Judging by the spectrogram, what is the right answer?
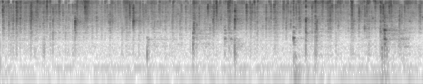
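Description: Königsberger Klopse meatballs go back into a hot pan, with steady sizzling and a series of sharp clicks and scrapes close up, no voices.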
